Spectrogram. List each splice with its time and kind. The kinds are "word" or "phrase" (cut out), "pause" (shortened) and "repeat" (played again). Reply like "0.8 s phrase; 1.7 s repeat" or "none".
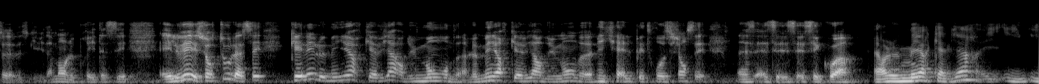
2.4 s word; 8.7 s pause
